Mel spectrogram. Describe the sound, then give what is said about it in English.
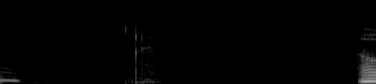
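A pen writes on paper in faint, brief scratching strokes in a quiet gap, with a voice talking at the start and end. “I'm like, ooh, I'm going to talk about something. That's me writing.”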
